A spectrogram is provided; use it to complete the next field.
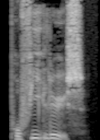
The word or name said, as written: profilløs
